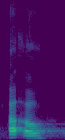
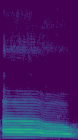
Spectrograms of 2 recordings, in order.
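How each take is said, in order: First: A short catch in the throat separates the syllables. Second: The two syllables run together without a break. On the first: The speaker calls it right. "That little break right there, that's the glottal stop" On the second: The speaker calls it wrong. "It's not uh-oh"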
